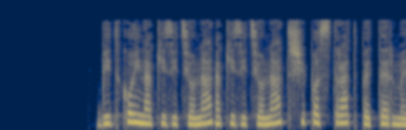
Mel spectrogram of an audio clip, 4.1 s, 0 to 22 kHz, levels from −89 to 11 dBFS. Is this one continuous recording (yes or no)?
no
